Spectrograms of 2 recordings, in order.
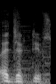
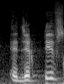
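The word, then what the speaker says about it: adjectives: एक बात student, एडजेक्टिव्स को एडजेक्टिव पढ़ते हैं, एडजेक्टिव नहीं पढ़ेंगे, ठीक है, यानी डी इज a silent, D is silent here, okay.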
